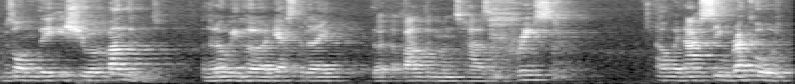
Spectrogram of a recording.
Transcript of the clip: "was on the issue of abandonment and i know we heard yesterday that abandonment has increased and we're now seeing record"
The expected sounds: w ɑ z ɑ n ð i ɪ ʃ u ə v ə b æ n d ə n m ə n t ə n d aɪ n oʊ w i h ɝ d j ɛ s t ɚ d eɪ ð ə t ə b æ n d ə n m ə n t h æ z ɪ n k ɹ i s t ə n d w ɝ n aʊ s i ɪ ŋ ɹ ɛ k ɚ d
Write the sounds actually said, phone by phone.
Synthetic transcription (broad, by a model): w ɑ z n ð i ɪ ʃ u ə v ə b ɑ n d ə n m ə n t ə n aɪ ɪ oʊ w i h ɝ d j ɛ s t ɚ d eɪ ð ə t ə b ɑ n d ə n m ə n t h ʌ z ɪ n k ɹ i s ə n w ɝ n aʊ s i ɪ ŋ ɹ ɛ k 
